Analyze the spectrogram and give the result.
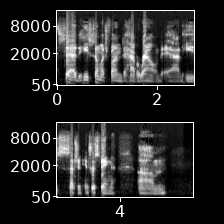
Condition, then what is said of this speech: None; typical speech.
